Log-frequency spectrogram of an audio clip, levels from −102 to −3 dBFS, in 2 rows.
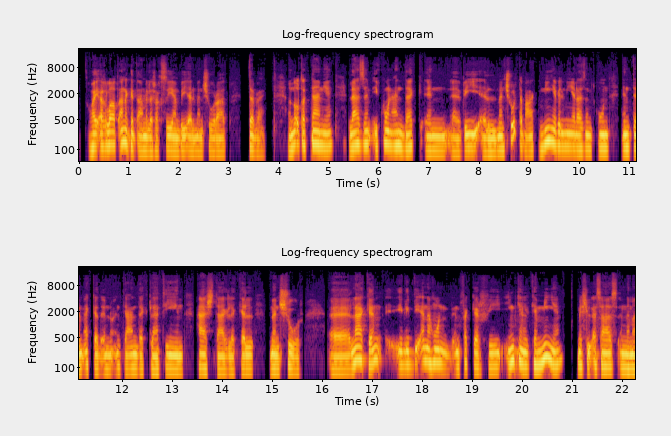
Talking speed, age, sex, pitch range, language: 110 wpm, 30-49, male, 100-125 Hz, Arabic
